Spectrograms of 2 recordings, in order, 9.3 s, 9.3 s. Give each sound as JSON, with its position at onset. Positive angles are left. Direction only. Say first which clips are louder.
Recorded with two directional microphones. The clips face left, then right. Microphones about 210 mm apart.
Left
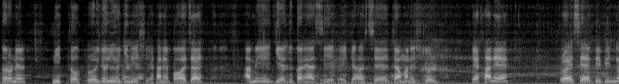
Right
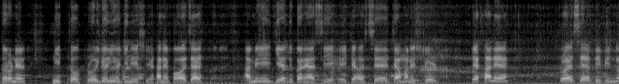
{"t": 0.0, "sound": "speech", "louder": "right 2 dB", "side_deg": -15}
